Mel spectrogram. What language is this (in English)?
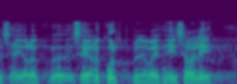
Estonian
